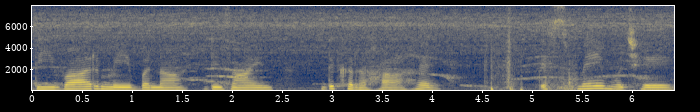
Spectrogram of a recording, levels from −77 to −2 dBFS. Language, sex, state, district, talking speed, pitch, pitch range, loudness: Hindi, female, Madhya Pradesh, Katni, 85 wpm, 180 Hz, 170-200 Hz, -18 LUFS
